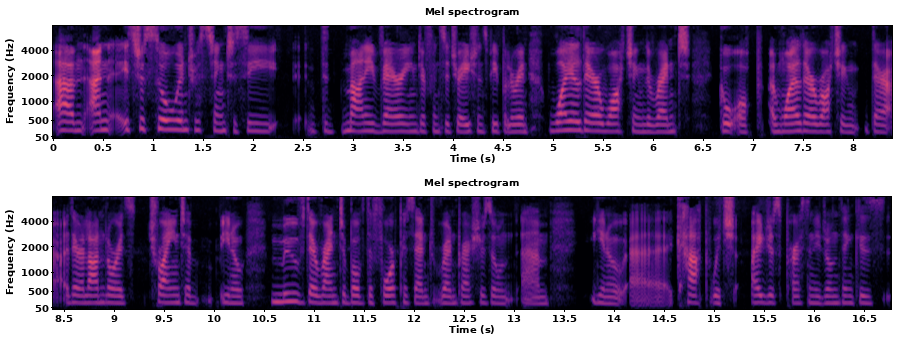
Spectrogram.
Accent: Cork, Munster, Ireland; I'm from Cork, so I've no ability to move home if I want to keep my job

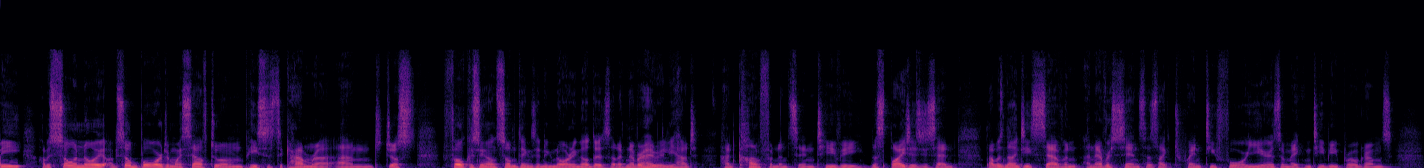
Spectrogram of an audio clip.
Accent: Dublin, Leinster, Ireland; I was from Donnybrook, this sort of middle class, you know, safe bourgeois family.

